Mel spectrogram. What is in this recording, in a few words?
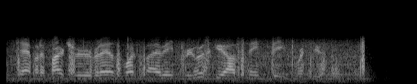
chatter; rigs of rods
